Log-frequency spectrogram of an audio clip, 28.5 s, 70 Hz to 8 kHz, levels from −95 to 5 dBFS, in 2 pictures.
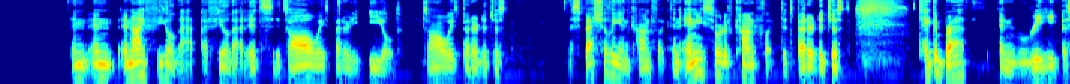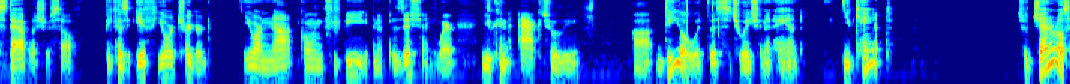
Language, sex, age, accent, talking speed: English, male, 30-49, American, 140 wpm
